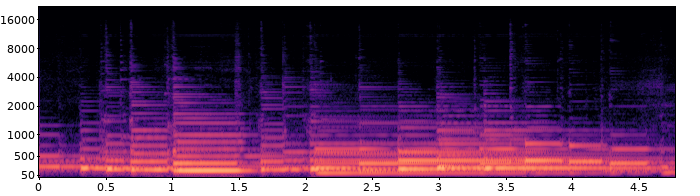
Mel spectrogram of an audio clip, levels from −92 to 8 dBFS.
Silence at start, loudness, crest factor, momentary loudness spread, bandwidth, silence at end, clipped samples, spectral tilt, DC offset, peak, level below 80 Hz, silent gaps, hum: 0 s; -18 LUFS; 14 dB; 9 LU; 3.5 kHz; 0 s; under 0.1%; -12 dB/octave; under 0.1%; -4 dBFS; -64 dBFS; none; none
